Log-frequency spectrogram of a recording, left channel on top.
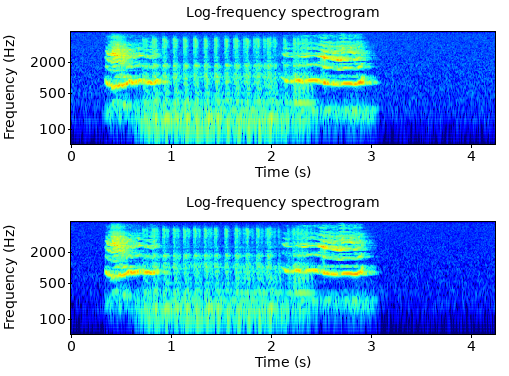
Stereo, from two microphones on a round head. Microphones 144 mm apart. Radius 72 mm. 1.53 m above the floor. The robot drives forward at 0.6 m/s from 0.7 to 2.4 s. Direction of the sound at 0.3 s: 20° right (ahead or behind).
